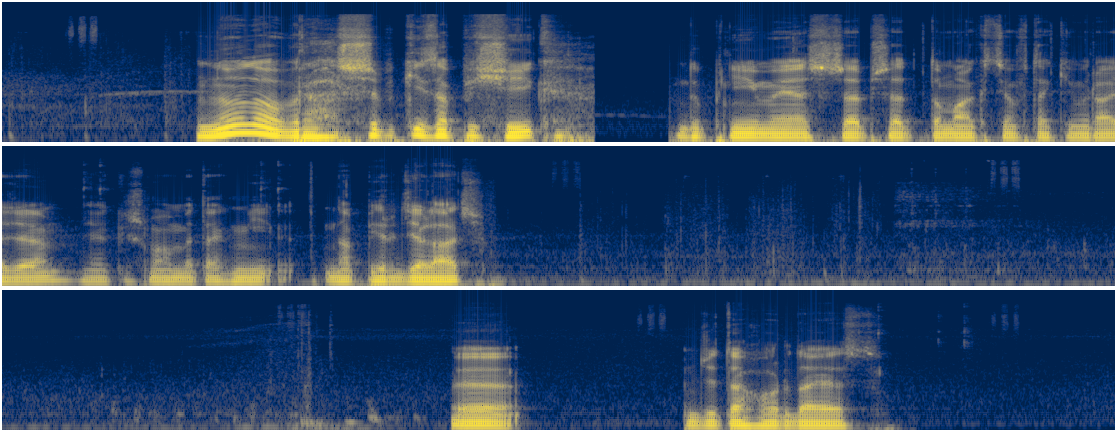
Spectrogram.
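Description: A young man talks with animation into a close microphone.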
